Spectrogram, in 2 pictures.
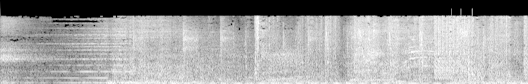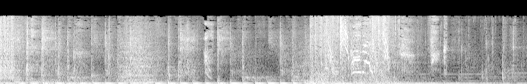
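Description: Gunfire of UV rounds forms a dense, loud barrage of many rapid shots and heavy thumps. It stays sustained and relentless for about twenty seconds, then eases slightly near the end.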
